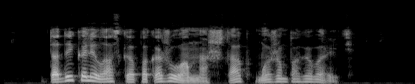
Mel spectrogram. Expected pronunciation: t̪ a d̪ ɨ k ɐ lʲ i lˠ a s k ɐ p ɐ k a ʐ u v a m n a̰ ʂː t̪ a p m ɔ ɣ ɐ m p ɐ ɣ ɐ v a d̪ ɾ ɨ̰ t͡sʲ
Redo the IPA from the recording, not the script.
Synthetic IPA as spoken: t̪ a d̪ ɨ k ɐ lʲ i lˠ a s k ɐ p ɐ k a ʐ u v a m n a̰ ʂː t̪ a p m ɔ ʐ ɐ m p ɐ ɣ ɐ v a ɾ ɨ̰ t͡sʲ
